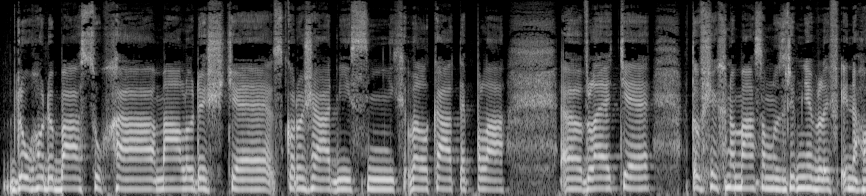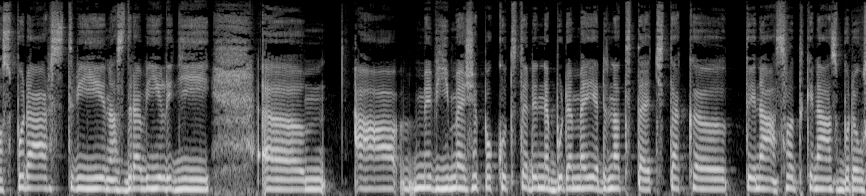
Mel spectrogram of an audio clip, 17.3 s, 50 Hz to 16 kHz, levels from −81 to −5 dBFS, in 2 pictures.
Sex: female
